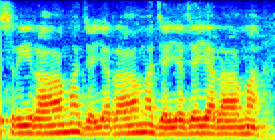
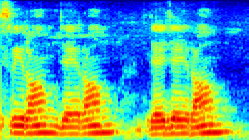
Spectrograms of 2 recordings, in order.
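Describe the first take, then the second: First: The final short vowels of the words are pronounced. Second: The final short vowels of the words are dropped. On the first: The speaker calls it right. "it is a Sanskrit pronunciation" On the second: The speaker calls it wrong. "They bring their Hindi or Marathi pronunciation"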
